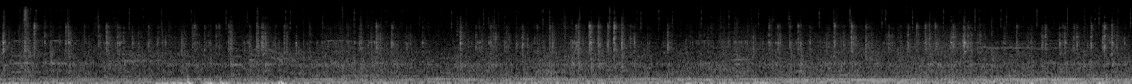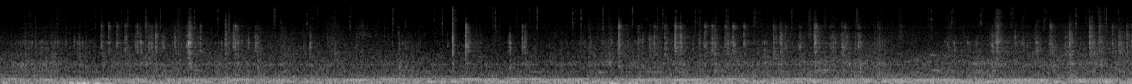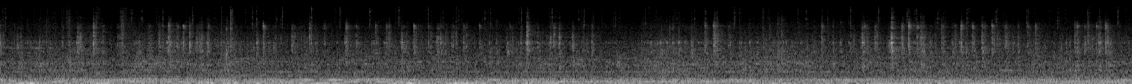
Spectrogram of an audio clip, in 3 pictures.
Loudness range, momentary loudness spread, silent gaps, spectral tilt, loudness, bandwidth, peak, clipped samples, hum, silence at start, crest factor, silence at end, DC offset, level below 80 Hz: 3 LU; 5 LU; none; -5.5 dB/octave; -31 LUFS; 16 kHz; -10 dBFS; under 0.1%; none; 0 s; 18 dB; 0 s; under 0.1%; -32 dBFS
